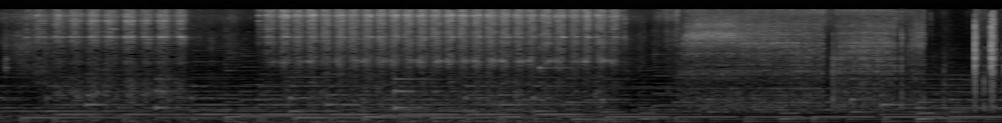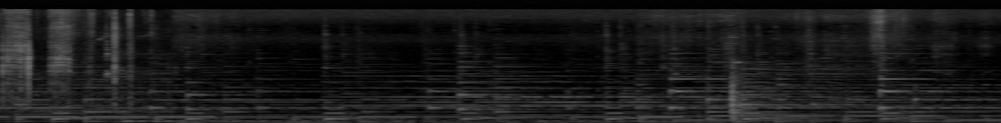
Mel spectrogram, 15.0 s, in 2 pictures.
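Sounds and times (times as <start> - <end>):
sanding stick rubbing on metal: 0.0 - 1.4, 2.0 - 6.9.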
